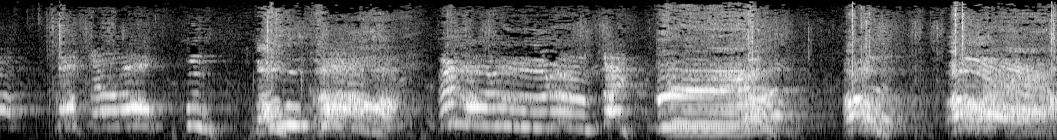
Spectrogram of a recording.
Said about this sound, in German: Eine Motorradgang führte heute vor der Al-Nur-Moschee den traditionellen Haka-Tanz der Ureinwohner, der Maori, vor.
